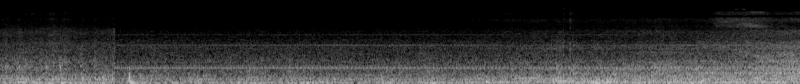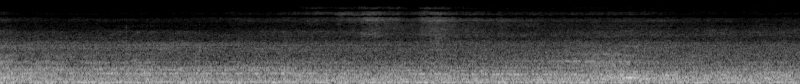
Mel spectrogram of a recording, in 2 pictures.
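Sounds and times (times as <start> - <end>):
train wheels rumbling: 0.0 - 1.4, 2.4 - 16.0.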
